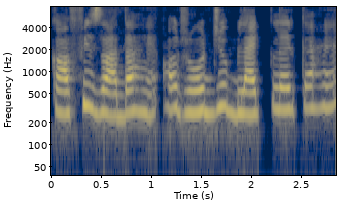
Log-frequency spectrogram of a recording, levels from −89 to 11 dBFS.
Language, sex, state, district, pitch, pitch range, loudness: Hindi, female, Bihar, West Champaran, 285 Hz, 270-315 Hz, -16 LUFS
